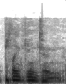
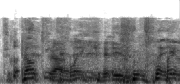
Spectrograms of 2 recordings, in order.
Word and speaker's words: Pilkington: Carl Plinkington, or is that how you say his name? Plinkington. Pilkington.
